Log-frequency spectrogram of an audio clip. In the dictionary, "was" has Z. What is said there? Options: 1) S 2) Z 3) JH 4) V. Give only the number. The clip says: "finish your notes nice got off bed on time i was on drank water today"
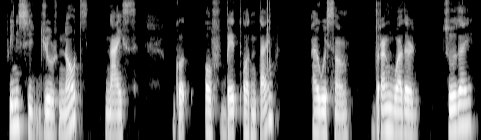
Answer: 1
